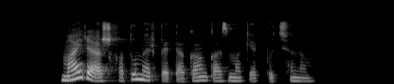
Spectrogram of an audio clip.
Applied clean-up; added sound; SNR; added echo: none; none; none; none.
